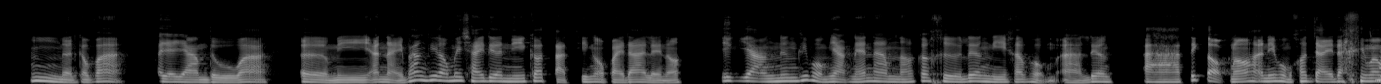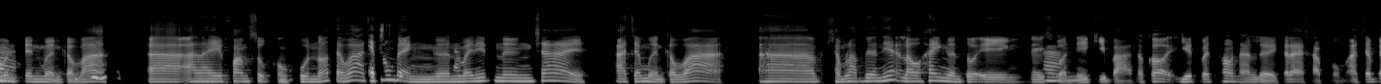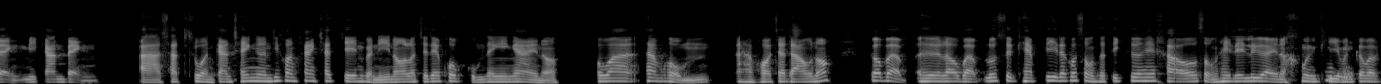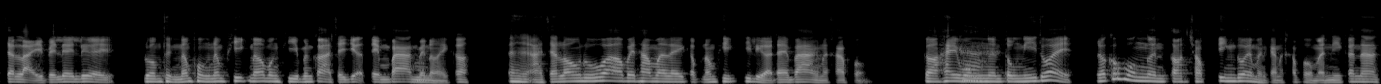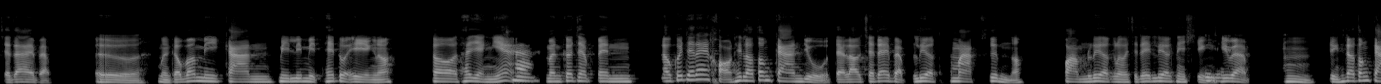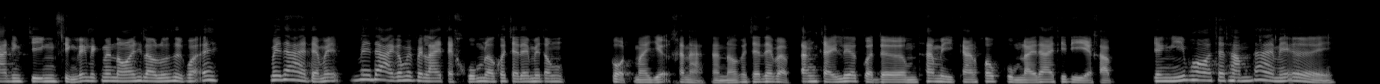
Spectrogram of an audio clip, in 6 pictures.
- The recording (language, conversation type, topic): Thai, advice, จะลดค่าใช้จ่ายโดยไม่กระทบคุณภาพชีวิตได้อย่างไร?
- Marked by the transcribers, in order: laughing while speaking: "ได้"; chuckle; laughing while speaking: "เนาะ"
